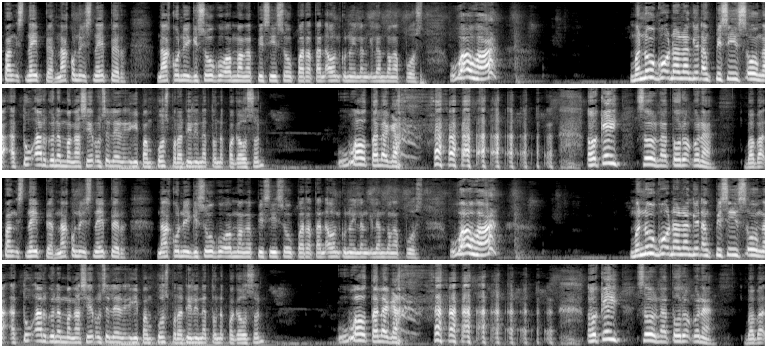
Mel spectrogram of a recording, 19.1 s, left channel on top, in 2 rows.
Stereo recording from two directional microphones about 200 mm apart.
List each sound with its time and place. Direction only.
0.0 s speech: 20° left (ahead or behind)
5.6 s speech: 10° left (ahead or behind)
7.8 s speech: 20° left (ahead or behind)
